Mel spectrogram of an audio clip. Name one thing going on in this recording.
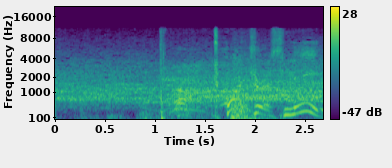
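A kick lands with a sharp thud.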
